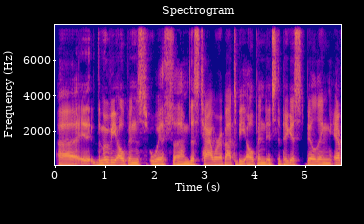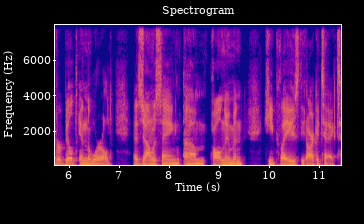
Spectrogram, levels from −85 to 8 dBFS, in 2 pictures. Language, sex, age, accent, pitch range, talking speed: English, male, 30-49, American, 105-120 Hz, 170 wpm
